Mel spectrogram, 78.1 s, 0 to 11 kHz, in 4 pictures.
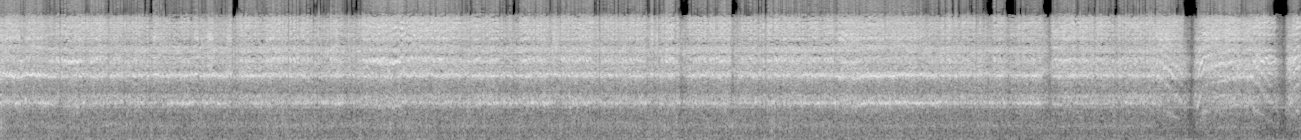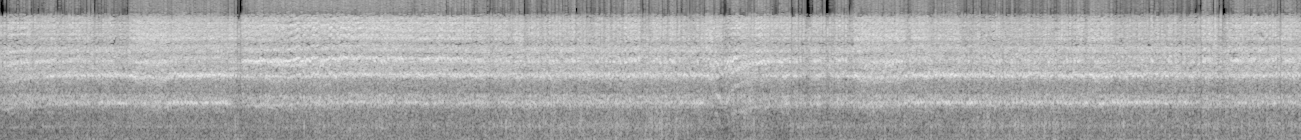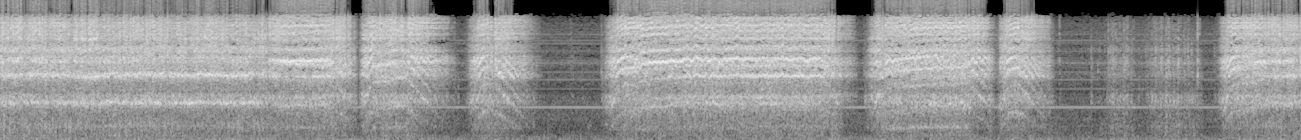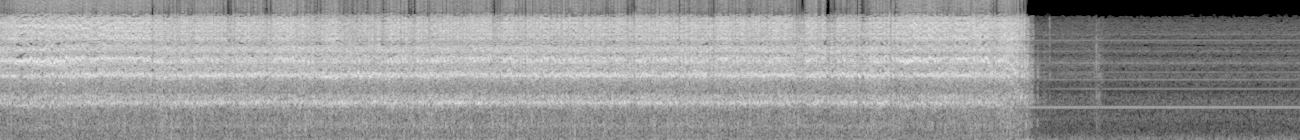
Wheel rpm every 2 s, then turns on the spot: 230, 230, 230, 230, 230, 230, 230, 230, 180, 140, 220, 220, 220, 230, 230, 190, 230, 230, 230, 230, 230, 210, 100, 30, 160, 170, 130, 20, 50, 220, 230, 230, 230, 230, 240, 240, 200, 10, 0.
54-56 74-76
